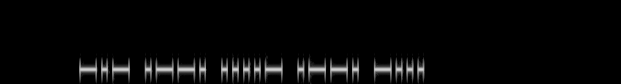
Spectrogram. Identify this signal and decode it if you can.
Morse code, heard as a keyed tone, about 21 wpm, 700 Hz. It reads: KP4PB
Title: DXCC-100 Call Signs - 5 Characters - 22wpm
